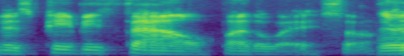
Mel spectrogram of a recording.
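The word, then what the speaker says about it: PBTHAL: vinyl archivist welcome it's actually very famous as P Bethal the correct pronunciation is PB foul by the way so there you go Nazi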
